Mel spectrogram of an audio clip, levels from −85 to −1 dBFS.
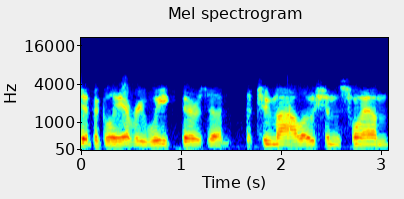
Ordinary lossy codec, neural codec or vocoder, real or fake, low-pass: AAC, 48 kbps; none; real; 5.4 kHz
